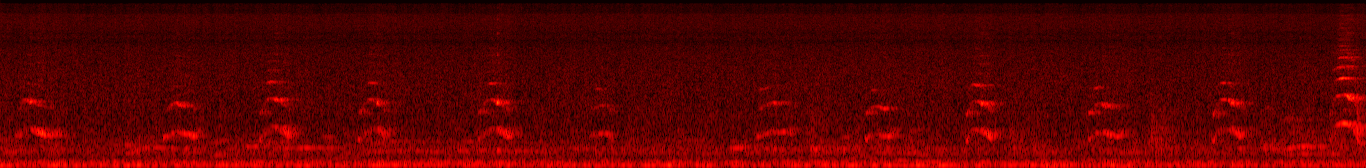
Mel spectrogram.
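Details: Siamese kitten meowing insistently, a rapid run of short high cries coming almost every second without pause, over a faint low hum.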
